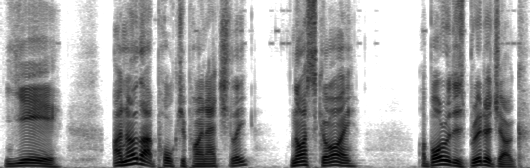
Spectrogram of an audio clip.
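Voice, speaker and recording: Here the same kind of role, an easygoing, scatterbrained Scottish-accented intergalactic slacker in a comedic sci-fi radio play, is voiced by a man at medium pitch and normal speed, close to an everyday voice. He sounds chatty, deadpan and flippant. The recording is studio quality with no room sound.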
